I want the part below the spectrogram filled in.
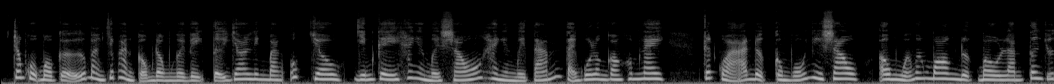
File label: vietnamese; CĐNVTD Liên bang Úc châu có BCH mới; SBS Vietnamese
